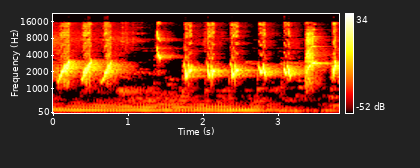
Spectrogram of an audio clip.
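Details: Greater green leafbird in the wild, giving rapid repeated whistled notes, each a quick rising-and-dropping slur, about three per second, with a single high thin note and a steady low hum beneath.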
